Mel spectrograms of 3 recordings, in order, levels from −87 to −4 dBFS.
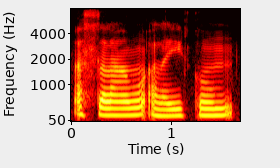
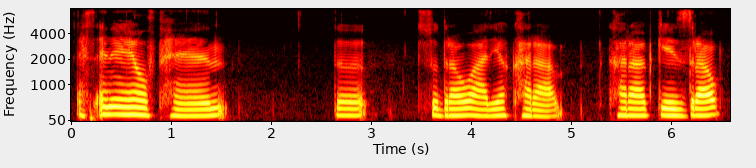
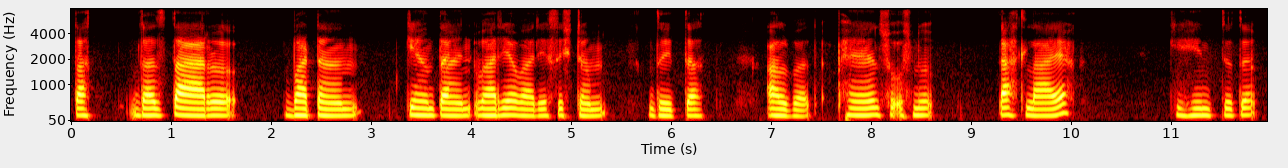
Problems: none marked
